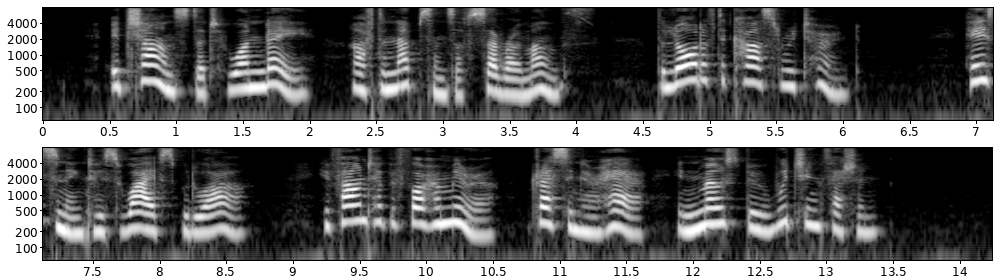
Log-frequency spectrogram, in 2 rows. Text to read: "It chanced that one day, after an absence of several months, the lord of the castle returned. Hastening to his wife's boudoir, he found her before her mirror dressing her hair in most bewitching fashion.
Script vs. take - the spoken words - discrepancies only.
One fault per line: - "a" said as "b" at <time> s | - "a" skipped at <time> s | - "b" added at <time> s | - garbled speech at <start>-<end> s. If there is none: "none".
none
